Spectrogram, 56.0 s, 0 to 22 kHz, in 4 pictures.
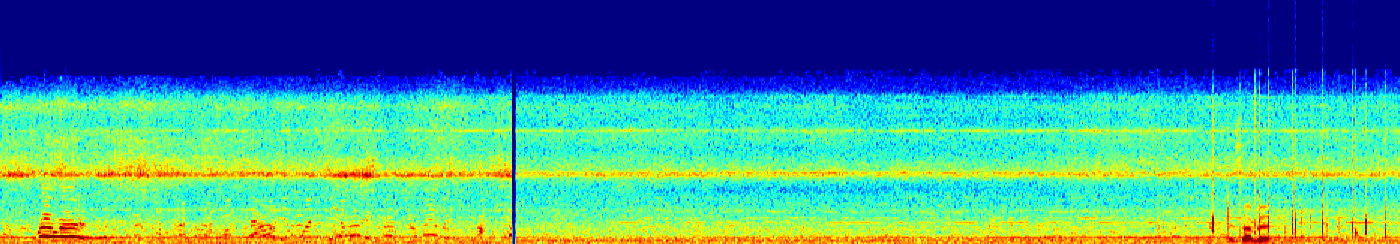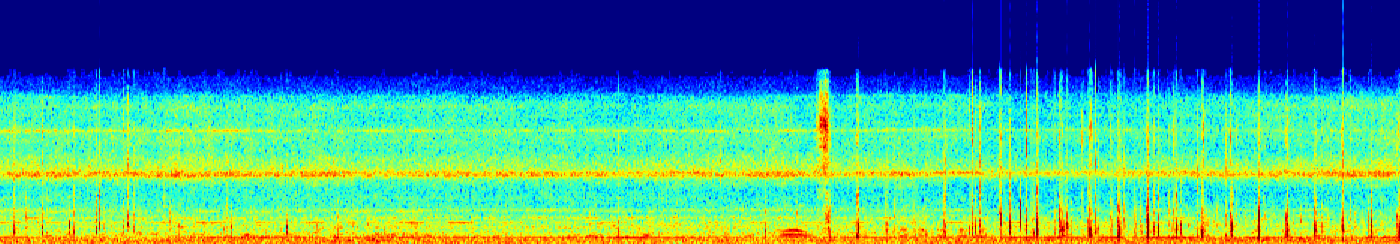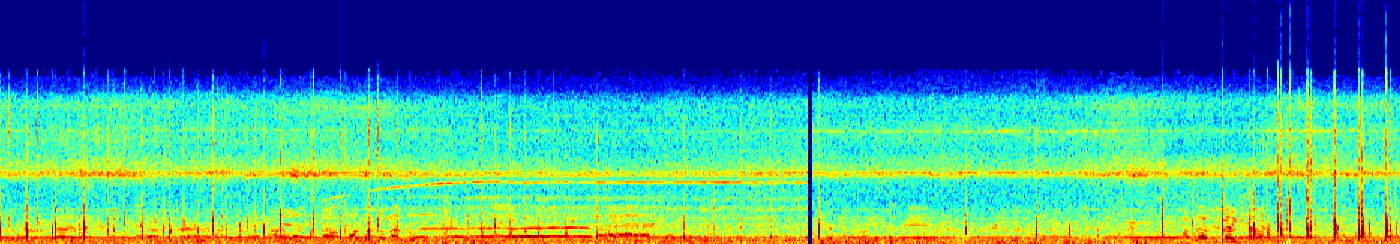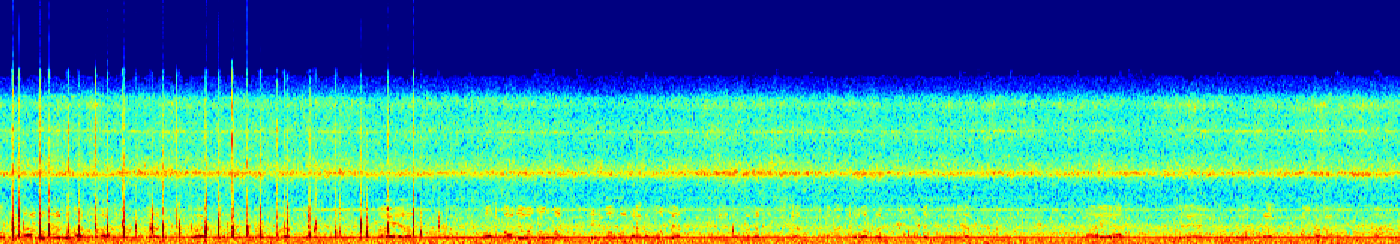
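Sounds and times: people's voices: 0:00.0 - 0:05.2, 0:09.6 - 0:56.0
mechanical drone with high whine: 0:00.0 - 0:56.0
people clapping: 0:11.5 - 0:18.7, 0:19.8 - 0:20.5, 0:21.5 - 0:51.4.

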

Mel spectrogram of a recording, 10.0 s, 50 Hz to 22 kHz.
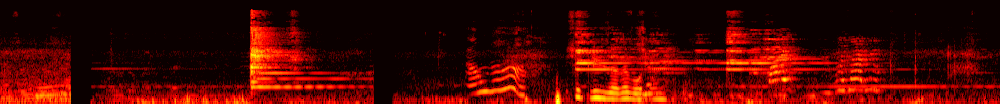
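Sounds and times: temple bell ringing: 0:05.7 - 0:10.0.

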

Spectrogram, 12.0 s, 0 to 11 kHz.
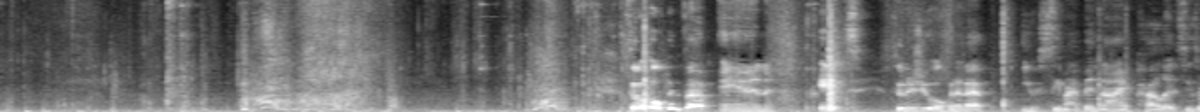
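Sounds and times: zipper being pulled open: 0:01.8 - 0:04.1, 0:05.1 - 0:06.0.

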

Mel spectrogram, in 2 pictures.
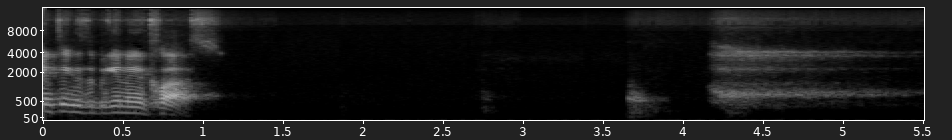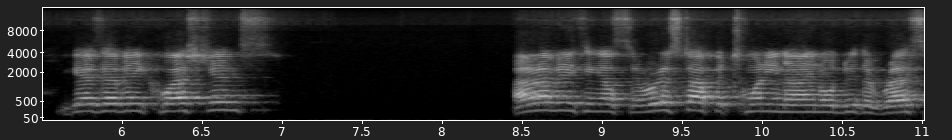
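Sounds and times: person breathing: 0:04.2 - 0:05.6.

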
